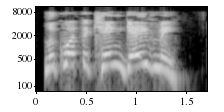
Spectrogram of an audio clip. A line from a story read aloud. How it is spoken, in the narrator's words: Owen said loudly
